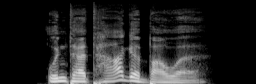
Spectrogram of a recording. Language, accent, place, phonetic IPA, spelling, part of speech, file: German, Germany, Berlin, [ʊntɐˈtaːɡəˌbaʊ̯ə], Untertagebaue, noun, De-Untertagebaue.ogg
- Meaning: nominative/accusative/genitive plural of Untertagebau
